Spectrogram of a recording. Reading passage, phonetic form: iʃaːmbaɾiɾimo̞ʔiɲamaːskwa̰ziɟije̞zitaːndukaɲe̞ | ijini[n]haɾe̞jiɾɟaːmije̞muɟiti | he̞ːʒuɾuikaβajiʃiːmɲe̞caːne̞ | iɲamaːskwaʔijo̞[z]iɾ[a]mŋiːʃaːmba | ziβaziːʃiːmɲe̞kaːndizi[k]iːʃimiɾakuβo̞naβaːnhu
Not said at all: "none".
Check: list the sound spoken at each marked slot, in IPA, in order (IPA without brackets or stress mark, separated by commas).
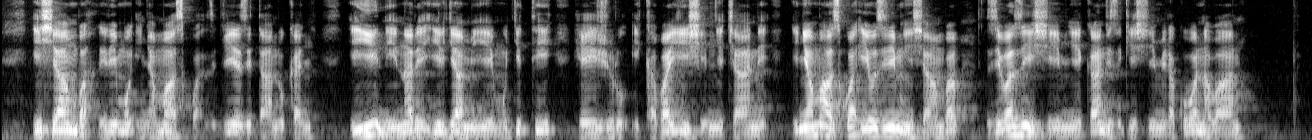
n, z, i, k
